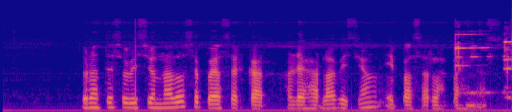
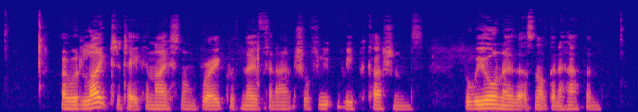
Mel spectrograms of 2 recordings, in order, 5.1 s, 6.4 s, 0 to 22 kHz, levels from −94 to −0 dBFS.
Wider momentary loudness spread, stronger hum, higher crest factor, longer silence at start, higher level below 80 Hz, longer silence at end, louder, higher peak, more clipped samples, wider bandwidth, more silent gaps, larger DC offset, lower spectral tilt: second, 8 LU vs 15 LU; first, 60 Hz at -60 dBFS vs none; about the same, 20 dB vs 22 dB; first, 0.85 s vs 0.4 s; first, -58 dBFS vs -70 dBFS; second, 0 s vs 0.35 s; second, -36 LUFS vs -28 LUFS; second, -16 dBFS vs -6 dBFS; neither; second, 11.5 kHz vs 14.5 kHz; neither; neither; about the same, -4.5 dB/octave vs -5 dB/octave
